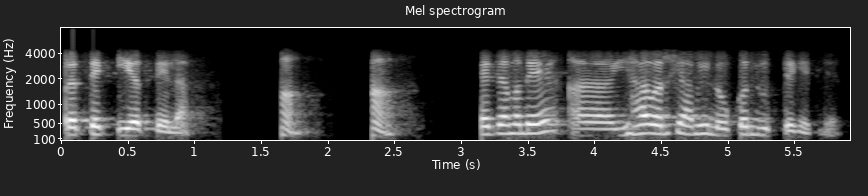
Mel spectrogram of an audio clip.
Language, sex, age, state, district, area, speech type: Marathi, female, 60+, Maharashtra, Nashik, urban, conversation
